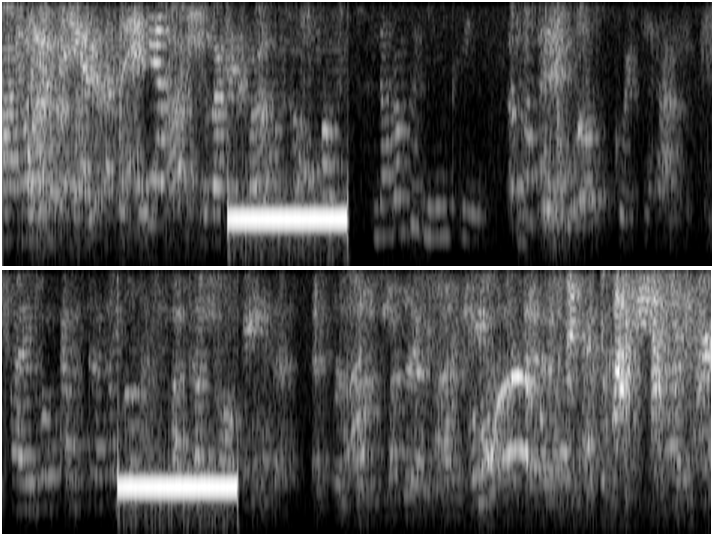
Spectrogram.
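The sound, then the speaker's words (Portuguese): Telephone busy tone after a dropped call: two long, steady, mid-pitched tones, each about a second, a few seconds apart on a narrow phone line, with people talking before, between and after them. “Caiu a ligação? Caiu.”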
